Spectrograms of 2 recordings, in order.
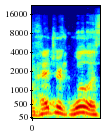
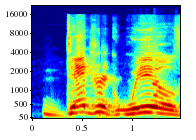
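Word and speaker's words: Jedrick Wills: Hedrick Willis, that's our new offensive tackle on the Bears, dude. Dedrick Wills is his name.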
